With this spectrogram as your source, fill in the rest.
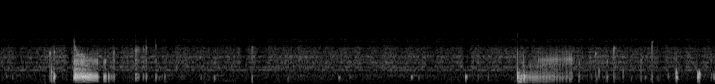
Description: My stomach was doing funny noises the other night. I recorded it.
